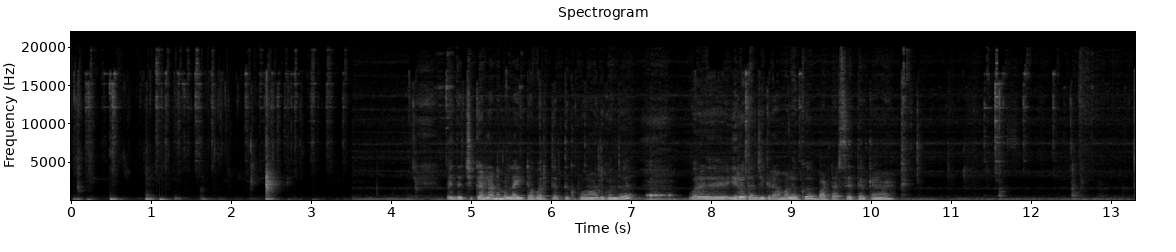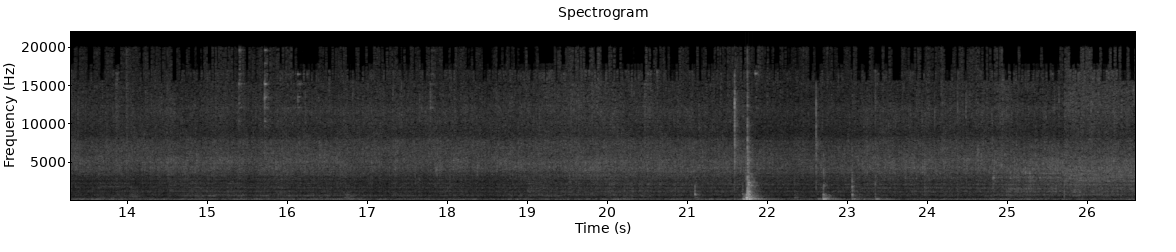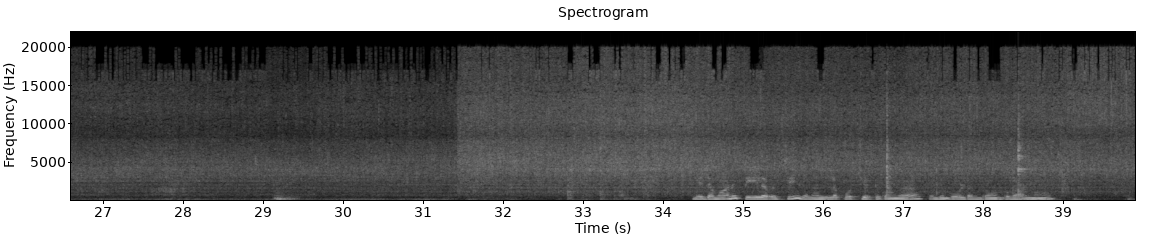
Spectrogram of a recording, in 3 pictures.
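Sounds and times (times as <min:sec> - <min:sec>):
chicken sizzling in a pan: 0:13.3 - 0:39.9.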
